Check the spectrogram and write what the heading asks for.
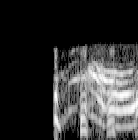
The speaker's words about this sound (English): I just had to bribe my cat with treats because he was over here sounding pathetic, like so pathetic. He was like, meow.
